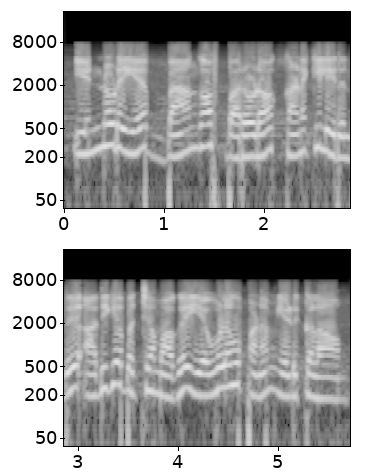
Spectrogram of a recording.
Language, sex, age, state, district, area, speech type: Tamil, female, 18-30, Tamil Nadu, Tiruvarur, rural, read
